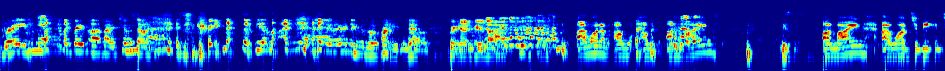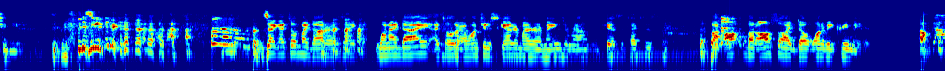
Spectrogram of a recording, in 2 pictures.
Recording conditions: poor sound quality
